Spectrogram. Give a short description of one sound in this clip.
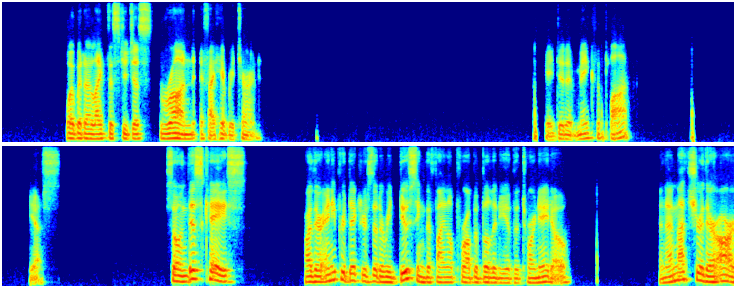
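A man talks calmly into a microphone, in short bursts with pauses.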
